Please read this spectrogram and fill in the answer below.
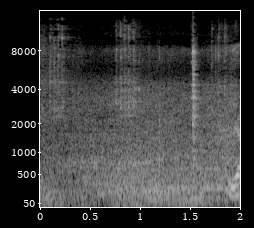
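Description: Cat D6 dozer's diesel engine running steadily, with one short click about one and a half seconds in.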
